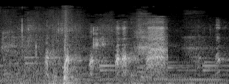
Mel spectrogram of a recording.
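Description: A rooster flaps its wings in a bright white room, giving short bursts of ruffling feather noise in quick succession, fairly faint and alone.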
